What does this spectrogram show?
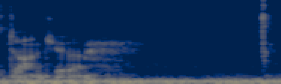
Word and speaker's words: Don Juan: Um, but my favorite thing I read of any of theirs was Don Juan. And it is pronounced Donjuan in the English, this particular English poem for the rhyme scheme.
